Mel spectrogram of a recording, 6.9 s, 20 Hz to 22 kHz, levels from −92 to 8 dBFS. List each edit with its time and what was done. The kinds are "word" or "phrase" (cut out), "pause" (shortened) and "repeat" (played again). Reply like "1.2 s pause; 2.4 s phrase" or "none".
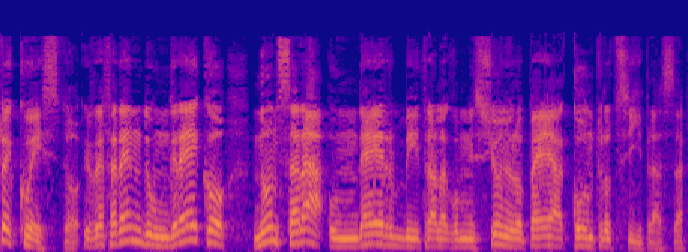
none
